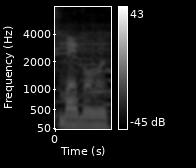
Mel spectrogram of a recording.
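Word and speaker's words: Mamoru: sure the door's open I know how to pronounce mamaRoo because of uh because of Sailor Moon okay Tanaka came into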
